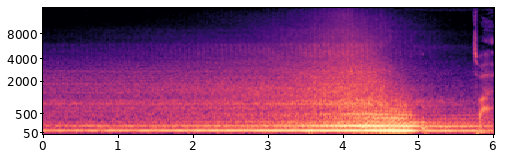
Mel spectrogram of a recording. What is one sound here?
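A car engine grows louder as the car passes close by, then drops away.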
